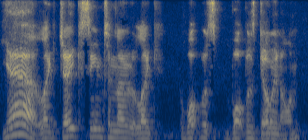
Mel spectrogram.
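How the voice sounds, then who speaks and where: A man with a mid-pitched voice hosts a casual book chat. There is a slight noise behind him on the livestream. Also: takes it slowly, a bit bright. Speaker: book readalong host. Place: indoors, online group call.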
